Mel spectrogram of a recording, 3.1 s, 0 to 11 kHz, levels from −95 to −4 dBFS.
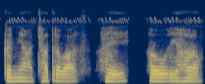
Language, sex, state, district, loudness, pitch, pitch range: Hindi, male, Chhattisgarh, Balrampur, -25 LUFS, 135 Hz, 130-140 Hz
